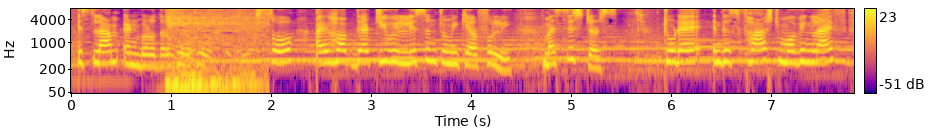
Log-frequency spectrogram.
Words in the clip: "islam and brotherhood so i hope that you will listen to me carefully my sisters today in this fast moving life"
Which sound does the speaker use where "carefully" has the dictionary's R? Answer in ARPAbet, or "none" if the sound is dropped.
R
